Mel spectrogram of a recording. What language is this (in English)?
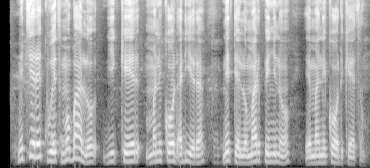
Luo (Kenya and Tanzania)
